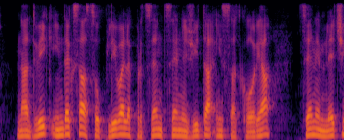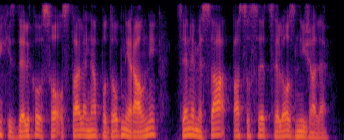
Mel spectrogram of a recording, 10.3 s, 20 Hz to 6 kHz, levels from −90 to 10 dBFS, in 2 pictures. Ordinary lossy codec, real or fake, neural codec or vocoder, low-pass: none; fake; codec, 16 kHz, 4.8 kbps, FACodec; 5.4 kHz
